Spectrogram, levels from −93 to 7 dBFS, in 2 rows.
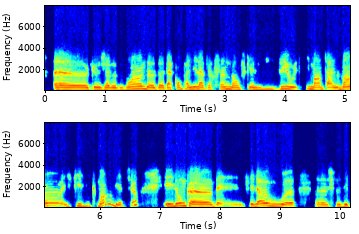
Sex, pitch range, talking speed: female, 190-225 Hz, 175 wpm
